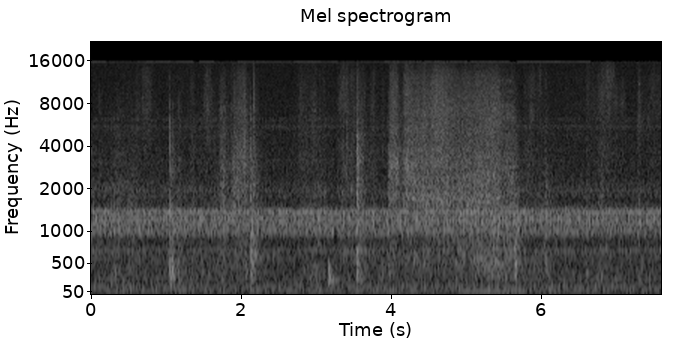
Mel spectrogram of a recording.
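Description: Cardboard LP record sleeves being handled: a few light taps and clicks of card, then card sliding against card for about a second and a half, starting about four seconds in, over a steady background hiss.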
